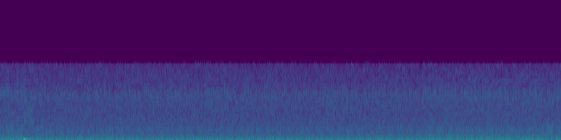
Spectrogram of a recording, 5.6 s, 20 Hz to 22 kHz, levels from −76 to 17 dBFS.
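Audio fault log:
No fault can be heard anywhere in the speech. Nothing here calls for an entry in this log.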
